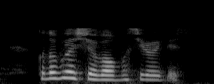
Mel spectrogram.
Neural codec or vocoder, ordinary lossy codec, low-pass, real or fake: codec, 16 kHz, about 1 kbps, DyCAST, with the encoder's durations; MP3, 24 kbps; 5.4 kHz; fake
